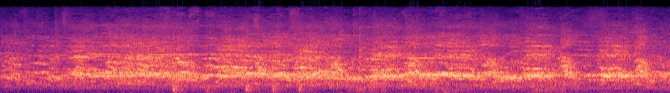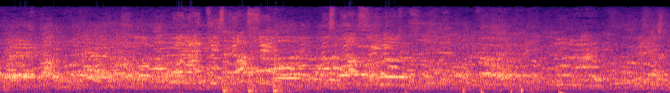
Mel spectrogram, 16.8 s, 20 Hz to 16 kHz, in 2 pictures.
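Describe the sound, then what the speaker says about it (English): Loud, continuous roar of an MMA fight crowd at a 93 kg bout, cheering and shouting throughout with dense overlapping voices and occasional sharper yells. "Listen to this crowd."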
